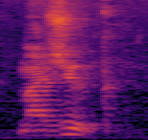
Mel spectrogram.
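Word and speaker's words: Majok: Oh, I think I found the pronunciation. – Majuk? – Majuk.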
